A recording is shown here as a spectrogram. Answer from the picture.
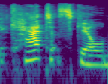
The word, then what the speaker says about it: Catskill: Down here, we say Catskill Mountains, and we spell it cat and skill.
